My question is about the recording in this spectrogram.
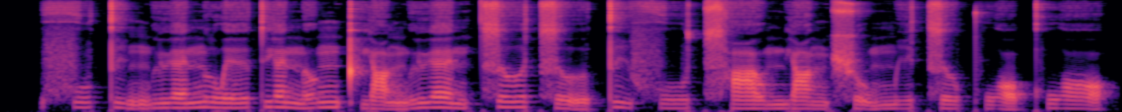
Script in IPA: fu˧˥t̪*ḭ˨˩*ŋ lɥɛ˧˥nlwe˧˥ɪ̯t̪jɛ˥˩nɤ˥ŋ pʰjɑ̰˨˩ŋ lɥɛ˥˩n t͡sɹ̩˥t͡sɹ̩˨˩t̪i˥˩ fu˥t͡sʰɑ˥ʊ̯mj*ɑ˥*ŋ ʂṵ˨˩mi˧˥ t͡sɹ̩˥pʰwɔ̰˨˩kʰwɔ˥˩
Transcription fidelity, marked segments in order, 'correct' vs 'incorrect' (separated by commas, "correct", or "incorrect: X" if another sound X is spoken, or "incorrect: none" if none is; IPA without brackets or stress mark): correct, incorrect: ɑ˥˩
